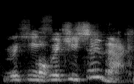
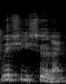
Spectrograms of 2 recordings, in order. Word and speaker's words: Rishi Sunak: Anyone know how to pronounce his name? Sorry? Rishi Sunak. Rishi Sunak.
